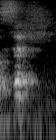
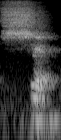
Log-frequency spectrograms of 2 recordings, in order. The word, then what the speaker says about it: ship: The next one is ship. Some people will say, "That's a beautiful sip. I like that sip. I'm going to go on a sip." Or other people will say, "That's a beautiful chip. I like your chip." It's ship.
